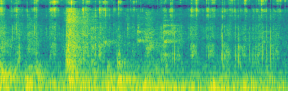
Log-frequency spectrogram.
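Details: Two rabbits munching steadily on a load of veggies, grasses and flowers, with soft crunchy bites and rustling greens over a low rumble.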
